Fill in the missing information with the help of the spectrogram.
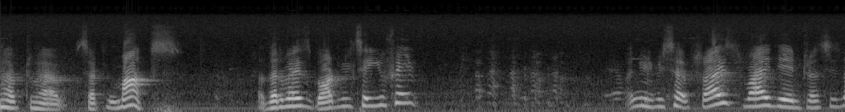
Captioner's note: laughter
